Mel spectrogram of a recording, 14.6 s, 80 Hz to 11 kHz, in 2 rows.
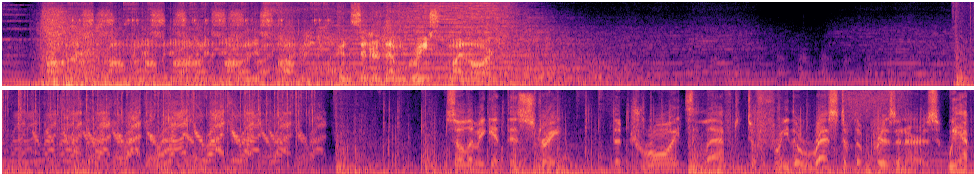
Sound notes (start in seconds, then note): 0.2 chef droids chanting "OMINOUS STRUT"; 7.4 battle droids shouting "roger roger" repeatedly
